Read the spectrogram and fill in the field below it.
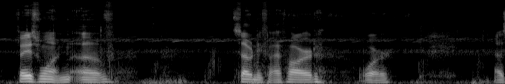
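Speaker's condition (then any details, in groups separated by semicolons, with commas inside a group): No condition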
